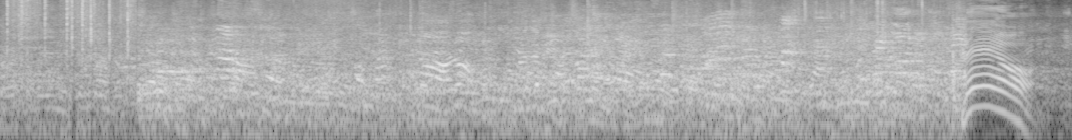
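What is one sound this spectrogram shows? A crowd of men and women chatter loudly all around outdoors.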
